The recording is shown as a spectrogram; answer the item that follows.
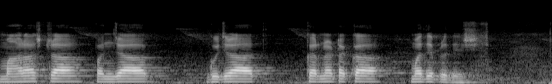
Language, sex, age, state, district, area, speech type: Sindhi, male, 45-60, Maharashtra, Mumbai Suburban, urban, spontaneous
